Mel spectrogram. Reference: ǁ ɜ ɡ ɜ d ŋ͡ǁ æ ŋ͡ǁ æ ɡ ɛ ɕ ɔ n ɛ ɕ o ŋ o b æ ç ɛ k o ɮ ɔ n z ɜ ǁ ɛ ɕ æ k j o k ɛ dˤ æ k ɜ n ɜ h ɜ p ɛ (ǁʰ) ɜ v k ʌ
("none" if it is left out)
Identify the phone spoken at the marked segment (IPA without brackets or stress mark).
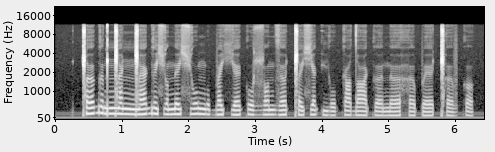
ǁʰ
